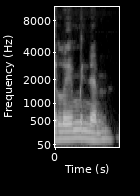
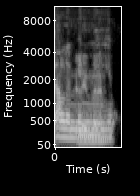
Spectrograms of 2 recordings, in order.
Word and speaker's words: aluminium: to some yeah but you're missing the eye at the end when you say aluminum it's aluminium aluminum aluminium yeah aluminum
